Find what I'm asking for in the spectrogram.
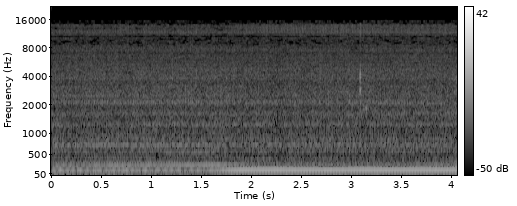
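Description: A Volvo Amazon 122S with a B18 engine idles with a low rumble, then is revved up and holds a louder, steady higher-pitched drone.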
